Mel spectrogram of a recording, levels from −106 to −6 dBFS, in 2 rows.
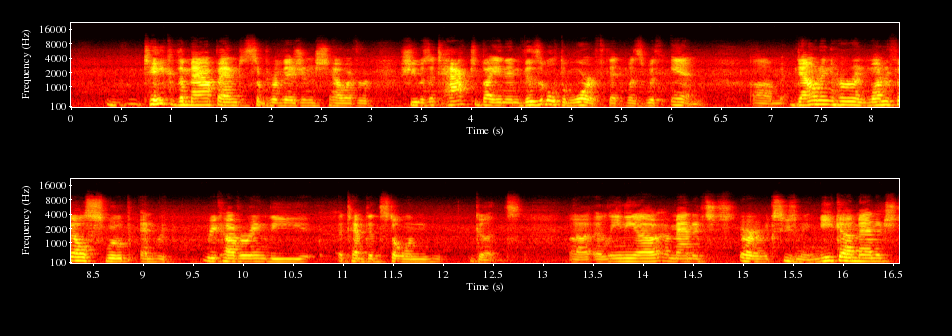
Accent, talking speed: American, 140 wpm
